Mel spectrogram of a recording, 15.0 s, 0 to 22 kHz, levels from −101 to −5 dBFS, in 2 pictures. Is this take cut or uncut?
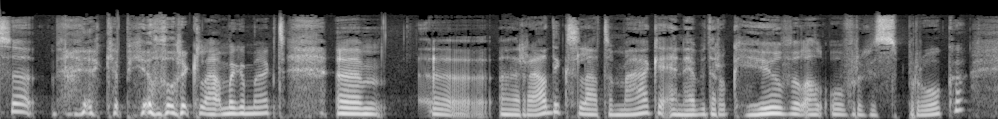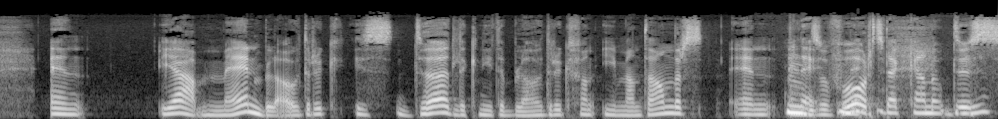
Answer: uncut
